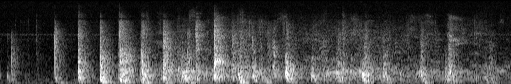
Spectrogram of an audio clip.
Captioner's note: crowd murmuring; footsteps clomping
